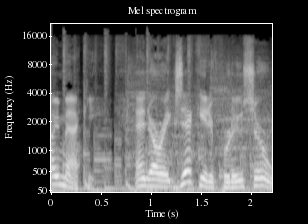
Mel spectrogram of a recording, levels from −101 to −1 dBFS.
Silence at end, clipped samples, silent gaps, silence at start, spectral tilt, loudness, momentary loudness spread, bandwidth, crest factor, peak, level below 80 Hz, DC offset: 0 s; under 0.1%; none; 0 s; -4.5 dB/octave; -15 LUFS; 10 LU; 19 kHz; 14 dB; -2 dBFS; -32 dBFS; under 0.1%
